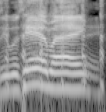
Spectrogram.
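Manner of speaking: put-on thick, laid-on Boston accent, loud and high. Still going on about the same guy, in a thick Boston accent. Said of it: "Why is he doing the perk?".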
